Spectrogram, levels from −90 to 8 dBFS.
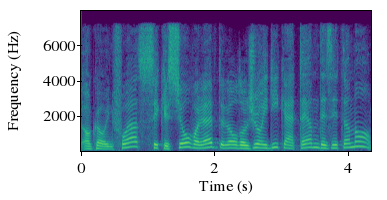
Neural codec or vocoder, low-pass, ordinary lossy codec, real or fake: codec, 16 kHz, 0.5 kbps, X-Codec, HuBERT features, trained on LibriSpeech; 7.2 kHz; MP3, 64 kbps; fake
